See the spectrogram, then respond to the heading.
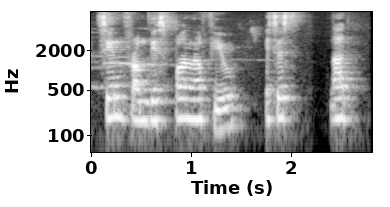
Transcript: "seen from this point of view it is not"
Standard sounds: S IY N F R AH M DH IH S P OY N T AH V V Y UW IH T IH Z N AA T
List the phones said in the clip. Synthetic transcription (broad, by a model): S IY N F R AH M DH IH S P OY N AH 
